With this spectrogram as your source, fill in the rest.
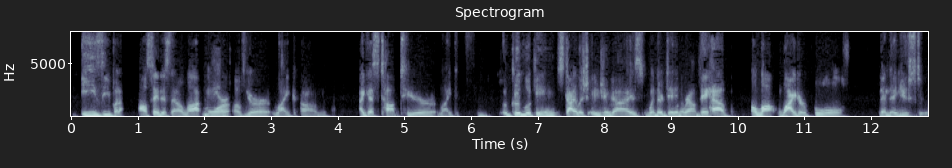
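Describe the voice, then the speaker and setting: A man with an American accent and a plain, everyday voice speaks fairly slowly at a medium pitch with fairly even intonation. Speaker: comedian. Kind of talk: casual chat. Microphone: phone connection, poor video.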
